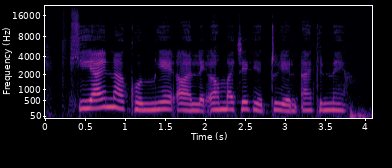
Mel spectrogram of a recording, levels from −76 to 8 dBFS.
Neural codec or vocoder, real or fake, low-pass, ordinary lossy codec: codec, 44.1 kHz, 1.7 kbps, Pupu-Codec; fake; none; none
